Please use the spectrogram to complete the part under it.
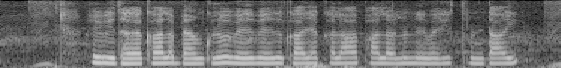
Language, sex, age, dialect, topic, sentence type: Telugu, female, 18-24, Southern, banking, statement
